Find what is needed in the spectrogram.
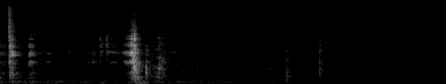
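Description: A few small plastic clicks and a brief rustle as an action figure is fitted onto the clear plastic arm of a display stand, with two faint ticks near the end.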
